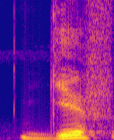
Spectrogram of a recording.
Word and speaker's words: GIF: GIF, like give, exactly. Give, gem. Well, actually, no, gem is a hard G. Sorry, gem is a soft G. Never mind. Not gem. Give, GIF.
